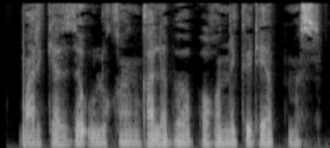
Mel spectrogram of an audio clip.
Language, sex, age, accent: Uzbek, male, 12-17, Toshkent viloyati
